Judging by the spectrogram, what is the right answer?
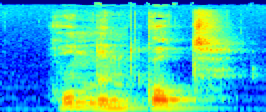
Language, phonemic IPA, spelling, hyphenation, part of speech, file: Dutch, /ˈɦɔn.də(n)ˌkɔt/, hondenkot, hon‧den‧kot, noun, Nl-hondenkot.ogg
- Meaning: 1. a doghouse, a kennel 2. a large classy hat, such as a top hat or bowler hat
